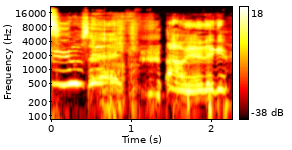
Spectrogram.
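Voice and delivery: slow, very high playful line; high drawn-out. Pretend. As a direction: stretch it out way up high.

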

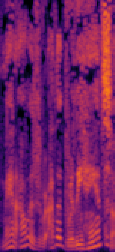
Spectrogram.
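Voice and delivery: high, light self-admiring voice, well up in pitch; pleased surprise. Retold or imitated. Actor mimics his younger self, high and self-admiring. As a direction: pitch it up like you just caught your own reflection. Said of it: "I was like".

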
